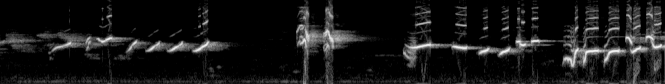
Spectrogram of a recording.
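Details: Loud morning song of a white-rumped shama, played to rouse fighting spirit: a quick series of slurred whistled notes, a pair of harsh chattering bursts, then fast rippling whistled phrases with sharp high ticks.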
